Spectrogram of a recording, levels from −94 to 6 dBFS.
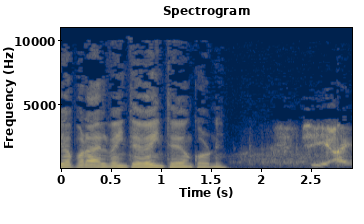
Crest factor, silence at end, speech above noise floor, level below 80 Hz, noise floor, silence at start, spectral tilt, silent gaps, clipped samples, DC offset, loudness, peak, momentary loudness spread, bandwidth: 16 dB; 0 s; 24 dB; -54 dBFS; -51 dBFS; 0 s; -6 dB/octave; none; under 0.1%; under 0.1%; -27 LUFS; -12 dBFS; 18 LU; 10.5 kHz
